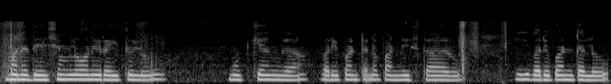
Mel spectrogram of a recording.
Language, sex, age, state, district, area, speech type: Telugu, female, 45-60, Andhra Pradesh, East Godavari, rural, spontaneous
